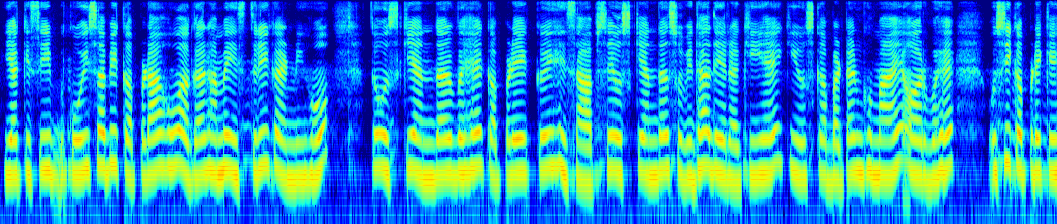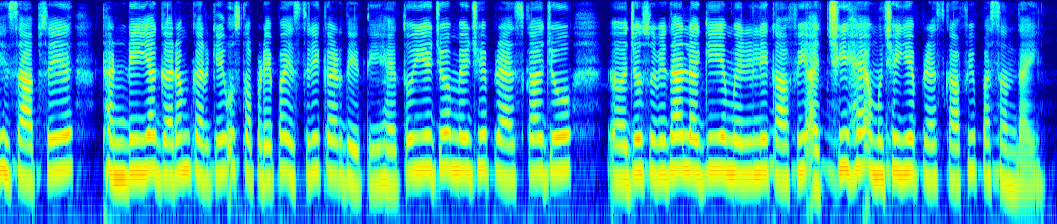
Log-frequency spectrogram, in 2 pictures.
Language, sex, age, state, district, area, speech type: Hindi, female, 30-45, Rajasthan, Jaipur, urban, spontaneous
